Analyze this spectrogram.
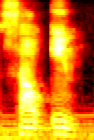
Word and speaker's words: Samhain: Halloween's origins date back to the ancient Celtic festival of Samhain, pronounced Samhain.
